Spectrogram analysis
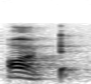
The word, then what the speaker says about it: ought: same meaning of must we pronounce it a a Okay g and H are silent art okay so must she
